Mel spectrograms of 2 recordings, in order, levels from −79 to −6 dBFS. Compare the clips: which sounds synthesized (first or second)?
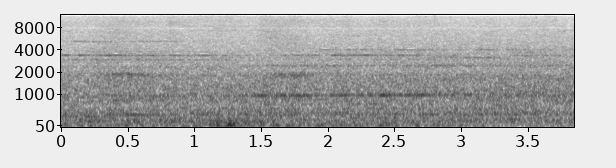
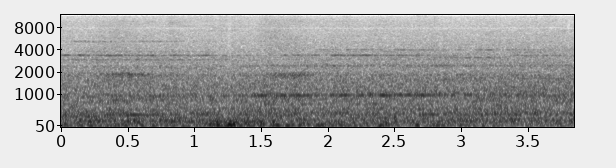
second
